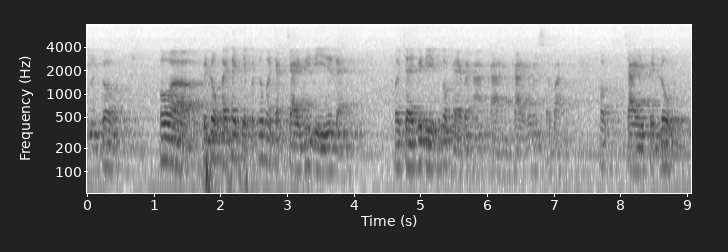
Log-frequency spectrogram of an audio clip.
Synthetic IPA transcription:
ma˧nkɔː˥˩ | pʰɔ˦˥waː˥˩pe˧nloː˥˩kpʰa˧jt̪ʰaː˥˩t͡ɕe˨˩p̚ma˧nkʰɔ˥˩maː˧t͡ɕaː˨˩k̚t͡ɕa˧jmʰa˥˩diː˧na˥˩nlɛ̰˨˩˨ʔ | pʰɔː˧˩t͡ɕa˧jmʰa˥˩˨diː˧ma˧nkɔː˥˩pʰɛː˨˦pa˧nʔa̰ː˨˧ʔka̰ː˨˩t̪̚kaː˧nkɔː˥˩ma˥˩sa̰˧˦ba˧tn̚ | pʰɔ˦˧˥ | t͡ɕa˧jpe˧nloː˥˩k̚

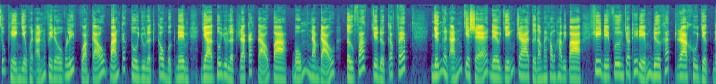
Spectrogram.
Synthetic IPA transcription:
swə˦˥t̚hḭ˧˨ənɲḭ˨əwhï̟˨˩ʔa˨˩jŋ̟vi˧ɗe˧ʔo˧li˦˥p̚kwaː˧˩nkaː˨˦wɓaː˨˦nkaː˦˥k̚t̪u˧əzu˧lï˨˩k̟̚kə˧wmɨ˨˩k̚ɗe˧mvaː˨˩t̪u˧zu˧lï˨˩k̟̚zaː˧kaː˦˥k̚ɗa̰ː˧˩wɓaː˧ɓo˨˦nna˧mɗa̰ː˧˩wt̪ɨ̰˧˨faː˦˥t̚t͡ɕɨ˧əɗɨ˨˩əkːə˦˥p̚fɛ˦˥p̚ | ɲɨ̰˧˥ŋhï˨˩ŋ̟ʔa˨˦jŋ̟t͡ɕi˧əsɛ̰˧˩ɗe˨˩wzḭ˧˥ənt͡ɕaː˧t̪ɨ˨˩na˧mhɦaː˧jxə˧wŋ͡mɦaː˧jmɨ˧əjɓaː˧xi˧ɗḭ˧˨əfɨ˧əŋt͡ɕɔ˧t̪ʰe˨˦i˧˩əmɗɨ˧əxa˦˥jk̟̚zaː˧xu˧zɨ˨˩k̚ɗ

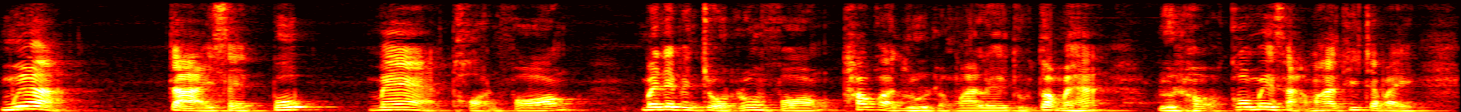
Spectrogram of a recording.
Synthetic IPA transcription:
mɯ˥˩ɐ | t͡ɕaː˨˩jse˨˩t̪̚pu˦˥p̚mɛː˥˩t̪ʰɔː˩˦nfɔː˦˥ŋ | ma˥˩jda˥˩pe˧nt͡ɕoː˨˩t̪̚ɾu˥˩əmfɔː˦˥ŋt̪ʰa˥˩wka˨˩d̪lu˨˩ʔkmaː˧lɤː˧jt̪ʰuː˨˩kt̪ɔ˥˩ma˦jɦa˦˥ʔlu˨˩t̪̚ʰɔ˨˩kɔː˥˩ma˥˩jsaː˩˦maː˥˩t̪ʰiː˥˩t͡ɕa˨˩pa˧j

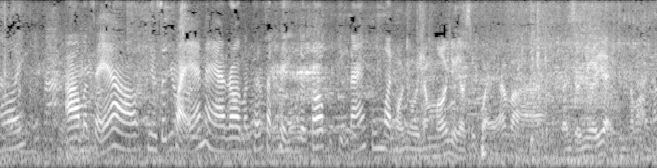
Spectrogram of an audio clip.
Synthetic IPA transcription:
məː˨˦j | ʔəː˨˩mï˨˩ŋ̟sɛ̰˧˥ʔəː˨˩ɲi˨˩sɨ˦˥k̚xwɛ˧˩ʔa˨˦nɛː˨˩zo˨˩jmï̟˨˩t̪ʰə˧˩jt̪ʰə˨˩t̚hḭ˧˨ənɗɨ˨˩ək̚t̪o˦˥t̚t͡ɕḭ˧˨ɗaː˨˦jku˧˩əmï˨˩ŋmɔ̰˧˨jŋɨ˨˩əjna˧mməː˨˦jzo˧˩zaː˨˩sɨ˦˥k̚xwɛ˧˩aː˨˦vaː˨˩ | t̪a̰˧˨˩ŋ̟sɨ̰˧˩ɲɨ˧ʔə˨˦jɛ˧mt͡ɕi˧ŋt͡ɕa˨˦wla̰ː˧˨j

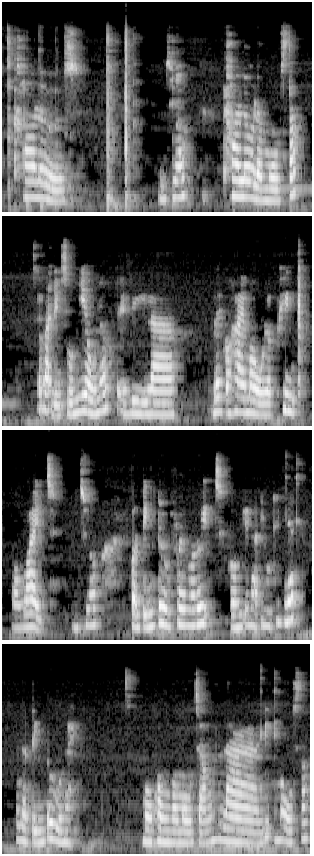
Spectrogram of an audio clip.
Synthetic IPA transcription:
kʰa˧ləː˧˨˩z | t͡ɕɨ˨˧˥ə˧ | kʰa˧ləː˧laː˨˩mo˨˩sa˦˥wk͡p̚ | kaː˦˥k̚ɓa̰ː˧˨ɗe˧˩so˨˦nɲi˨˩əwɲaː˨˦t̪ʰa̰ː˧˨vi˨˩laː˨˩ | ɗə˧jkɔ˨˦ɦaː˧jmə˨˩wlə˨˩p̚hi˧ŋk | vaː˨˩waː˧jt | t͡ɕɨ˧˥ək̚kɔ˨˩nt̪ï˨˦ŋ̟t̪ɨ˨˩fe˧vo˧ɾi˦˥tkɔ˨˦ŋḭ˧˥laː˨˩ʔi˧əwt̪ʰi˦˥k̚ɲə˦˥t̚ɗə˧jlaː˨˩t̪ï˨˦ŋ̟t̪ɨ˨˩na˨˩j | mə˨˩wɦə˨˩wŋ͡mvaː˨˩wmə˨˩wt͡ɕa˨˦ŋlaː˨˩ɲɨ̰˧˥ŋmə˨˩wsa˦˥wk͡p̚

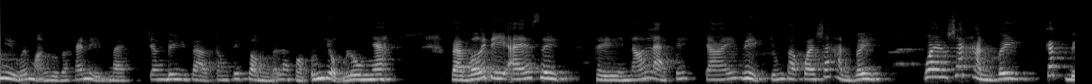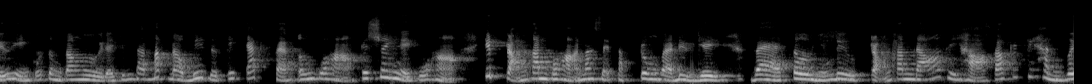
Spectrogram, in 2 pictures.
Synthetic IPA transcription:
ɲi˨˩əwvəː˨˦jmɔ̰˧˨jŋɨ˨˩əjvaː˨˩xaː˨˦nḭ˧˨mːaː˨˩t͡ɕa˧ŋɗi˧vaː˨˩wt͡ɕɔ˧wŋ͡mkaː˨˦jfə˨˩nɗɔ̰˨˦laː˨˩fə˨˩nʔɨ˨˦ŋzʊ̰˧˨ŋ͡mlu˧ənɲaː˧ | vaː˨˩vəː˨˦jɗi˧ʔaː˧ʔɛ˦˥si˧t̪ʰi˨˩nɔ˨˦laː˨˩kaː˨˦jkaː˨˦jvi˨˩ək̚t͡ɕʊ˨˦ŋ͡mt̪aː˧kwaː˧nsaː˦˥t̚ha˨˩jŋ̟vi˧kwaː˧nsaː˦˥t̚ha˨˩jŋ̟vi˧ka˦˥jk̟̚ɓḭ˧˩əwhḭ˧˨ənku˧˩ət̪ɨ˨˩ŋkɔ˧nŋɨ˨˩əjɗḛ˧˩t͡ɕʊ˨˦ŋ͡mt̪aː˧ɓə˦˥t̚ɗə˨˩wɓi˦˥ət̚ɗɨ˨˩əkːaː˨˦jka˦˥jk̟̚faː˧˩nʔɨ˨˦ŋku˧˩əɦɔ̰˧˨kaː˨˦jswi˧ŋḭ˧˨ku˧˩əɦɔ̰˧˨kaː˨˦˥j̚t͡ɕɔ̰˧˨nt̪ə˧mku˧˩əɦɔ̰˧˨nɔ˨˦sɛ̰˧˥t̪ə˨˩p̚t͡ɕʊ˧ŋ͡mvaː˨˩ɗi˨˩əwzi˨˩vaː˨˩t̪ɨ˨˩ɲɨ̰˧˥ŋɗi˨˩əwt͡ɕɔ̰˧˨nt̪ə˧mɗɔ˨˦t̪ʰi˨˩ɦɔ̰˧˨kɔ˨˦kaː˨˦˥kaː˨˦jha˨˩jŋ̟vi˧

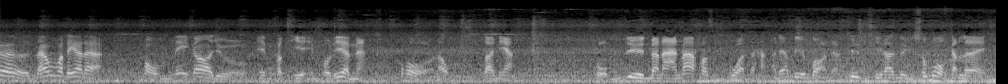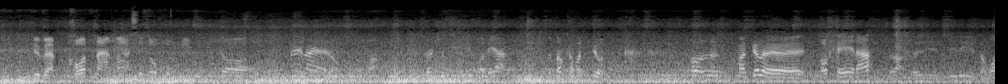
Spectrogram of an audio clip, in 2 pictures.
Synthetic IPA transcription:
ʔɤː˧˩lɛː˦˥wwa˧nːi˦˥ɐna˨˩ | pʰo˨˩˦mniː˥˩kɔː˥˩juː˨˩ | ʔe˧mkʰa˧t̪ʰi˧ʔe˧mpʰoː˧li˦˥˩əmna̰˨˩ | ʔoː˧hoː˧˩lɛː˦˥w | t̪ɔː˧nːi˦˥ɐ | pʰo˩˦mjɯː˧nmaː˧naː˧nmaː˥˩k̚pʰɔː˧sa˨˦mkʰu˧˩ət̪̚na˧˦kʰa˦˥ʔa˧nːi˦˥˩miː˧˩bɔ̰ː˨˩t̪̚na˧˩kʰɯ˥˩ntʰiː˧˩la˦˥nɯ˨˩ŋt͡ɕʰu˥˩moː˧ŋka˧nlɤː˧jkʰɯː˧˩bɛː˨˩p̚kʰo˦˥t̪̚naː˧nmaː˥˩k̚sɯ˥˩˨k̪ɔ˧˥˩pʰo˨˩˦mniː˥˩pʰo˩˦mkɔː˥˩ha˥˩jlaː˥˩ja˧˩lɔ˨˩˧a˨˩˧ɔː˧˩t͡ɕʰu˧˩t̪ʰiː˧˩t̪ʰiː˥˩pɔː˧li˦˥ɐː˨˧˥jt̪ɔ˥˩ka˨˩ma˧nt͡ɕo˨˩t̪̚pʰɔ˦˥ʔɤː˧˩ma˧nkɔː˥˩lɤː˧jʔoː˧kʰeː˧na˦˥sa˧la˨˩p̚lɤː˧jt̪ʰiː˥˩niː˥˩t̪ɛː˨˩waː˥˩

